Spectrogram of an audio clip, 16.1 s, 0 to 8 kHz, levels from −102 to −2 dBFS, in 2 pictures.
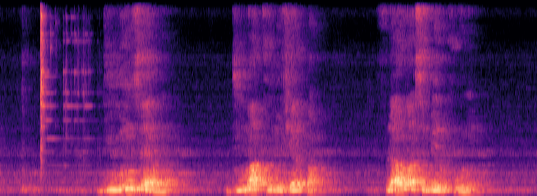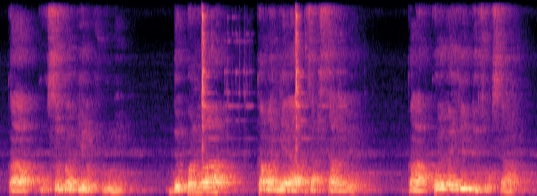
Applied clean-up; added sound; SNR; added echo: none; Glass; 20 dB; reverberation time 0.7 s.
